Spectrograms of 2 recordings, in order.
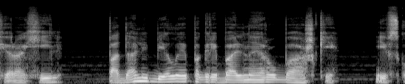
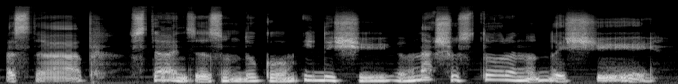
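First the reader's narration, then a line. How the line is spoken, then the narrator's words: Weak wheeze. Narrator (Russian): Слабым голосом сипел Рав Давид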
